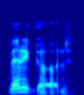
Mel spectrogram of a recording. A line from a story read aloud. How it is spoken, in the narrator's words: said Voldemort softly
